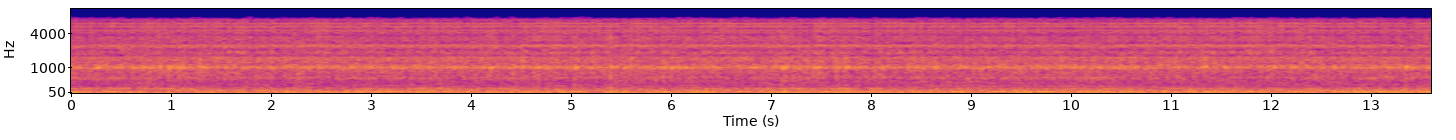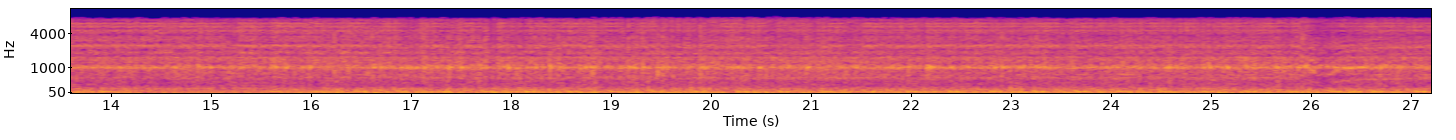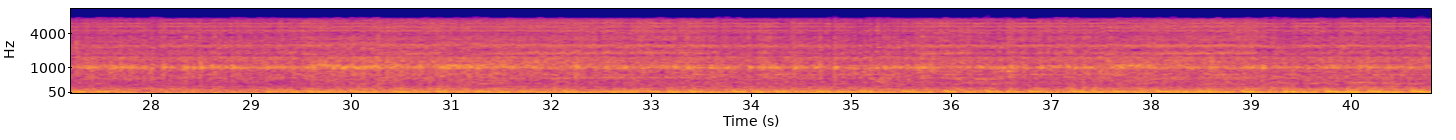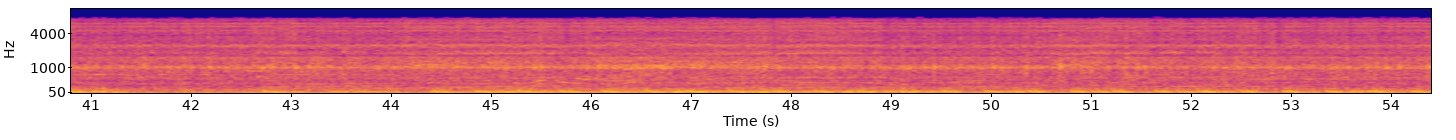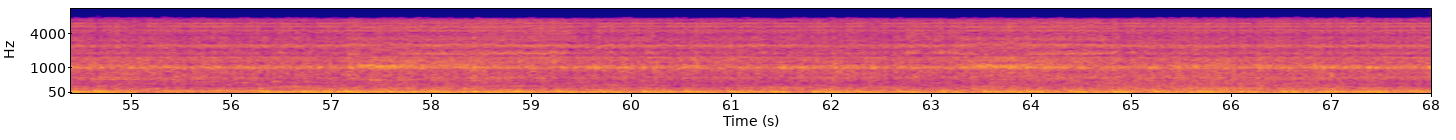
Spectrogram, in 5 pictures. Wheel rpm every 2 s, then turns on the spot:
160, 160, 160, 160, 160, 160, 160, 160, 160, 160, 160, 160, 150, 150, 160, 160, 170, 160, 160, 160, 160, 160, 160, 160, 160, 160, 160, 160, 160, 160, 160, 160, 160, 160.
none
